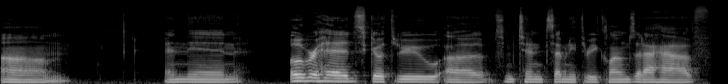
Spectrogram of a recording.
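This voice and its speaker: With an American accent, a man talks at a fairly slow pace and medium pitch on a very clean recording with a silent background. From Texas. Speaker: session drummer and studio producer. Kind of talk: casual interview chat. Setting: studio.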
